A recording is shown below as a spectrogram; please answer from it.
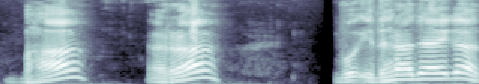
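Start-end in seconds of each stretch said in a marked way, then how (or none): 0.1-1.5 BHA and RA drawn out separately; syllable by syllable. Shown as a demonstration. Teacher breaking a word down for students, syllable by syllable. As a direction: sound out भा, रा as long, separate syllables. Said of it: "देखो".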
